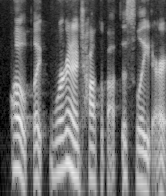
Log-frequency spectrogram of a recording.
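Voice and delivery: very stern, firm, no-nonsense tone. Retelling a film scene after someone barges into a session: imitating Wilma speaking sternly. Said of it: "Wilma just very sternly says".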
